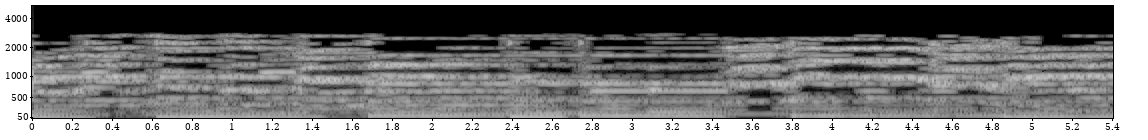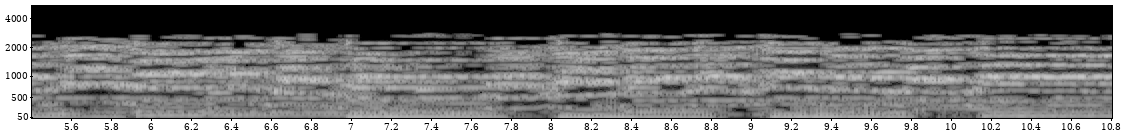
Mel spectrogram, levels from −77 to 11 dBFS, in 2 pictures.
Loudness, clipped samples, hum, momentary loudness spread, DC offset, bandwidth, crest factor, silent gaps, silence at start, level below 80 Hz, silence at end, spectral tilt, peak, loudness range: -13 LUFS; under 0.1%; none; 5 LU; under 0.1%; 2.9 kHz; 12 dB; none; 0 s; -24 dBFS; 0 s; -11 dB/octave; 0 dBFS; 2 LU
